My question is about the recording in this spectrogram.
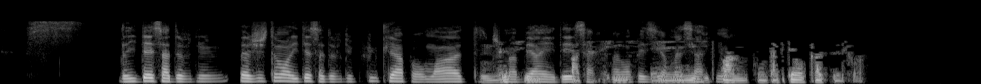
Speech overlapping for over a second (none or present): present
